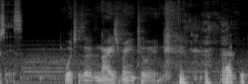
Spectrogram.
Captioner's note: both laugh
